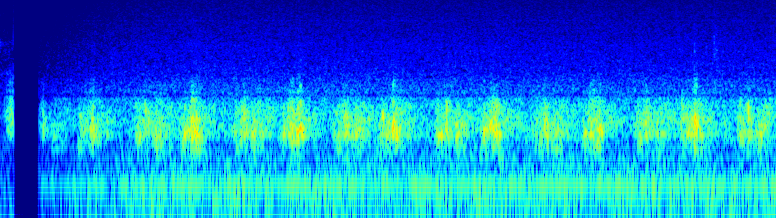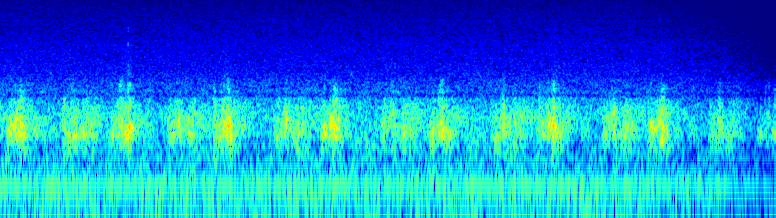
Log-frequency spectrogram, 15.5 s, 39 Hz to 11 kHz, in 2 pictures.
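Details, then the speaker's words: An adult's heartbeat picked up by a cheap handheld fetal Doppler placed on the chest under the shirt: rhythmic whooshing pulses at about 60 per minute, although the device display read 123. "it's a little Doppler machine and I'll show you what it does you just turn it on and put the volume up and you probably can just about hear the noise but if I take this and put it on my chest under my shirt"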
